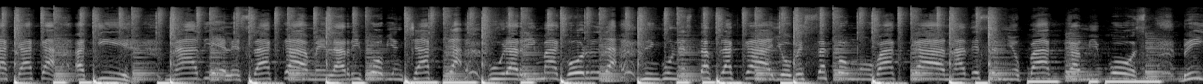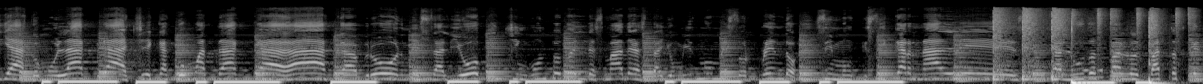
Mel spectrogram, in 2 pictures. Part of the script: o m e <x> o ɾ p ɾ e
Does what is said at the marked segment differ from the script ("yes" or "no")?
yes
